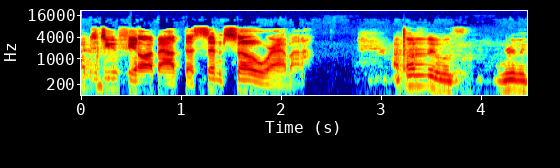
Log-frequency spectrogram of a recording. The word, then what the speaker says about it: Simpsorama: Simpson fan myself, I wanted to start off with Simpsons-orama, if we could. Isn't it just Simpsorama? I'm sorry, I mispronounced.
